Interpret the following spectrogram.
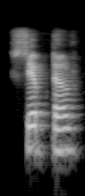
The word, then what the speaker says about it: scepter: Here C silent. Scepter.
